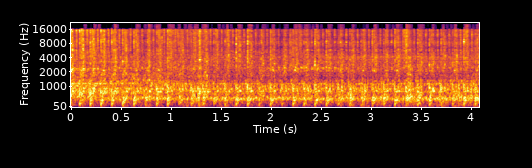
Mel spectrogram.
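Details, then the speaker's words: Pocket bike after swap to 6.5hp single-cylinder motor, test run: quick even put-put firing about three beats a second at steady pace; runs smooth, normal running. "It's alive. It works. It pulls wheelies. Oh my. I think I've created a monster here."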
